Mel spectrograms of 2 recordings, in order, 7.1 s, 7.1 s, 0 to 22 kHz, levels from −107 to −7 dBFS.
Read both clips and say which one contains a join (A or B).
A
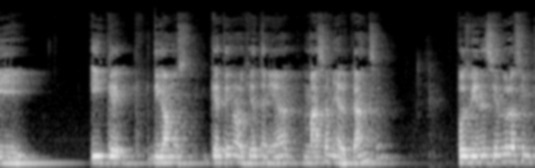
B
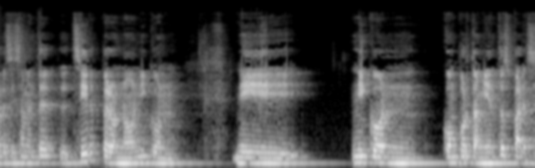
B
